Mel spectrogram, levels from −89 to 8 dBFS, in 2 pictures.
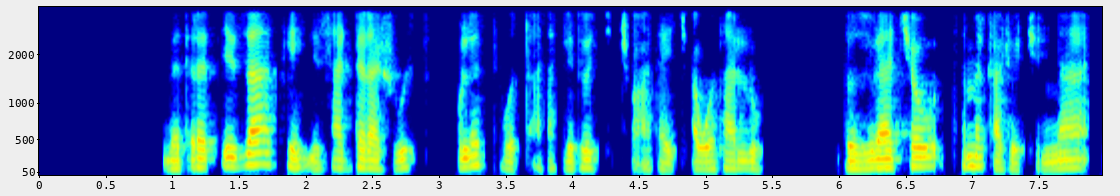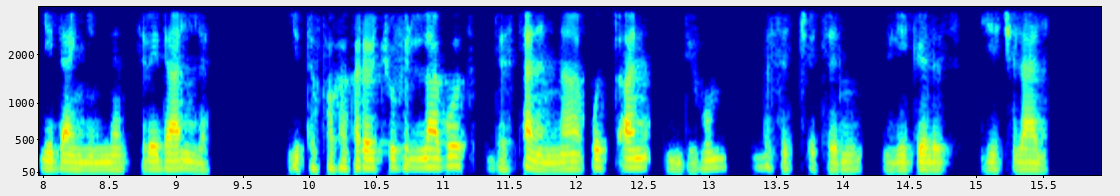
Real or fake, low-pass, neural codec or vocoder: real; 3.6 kHz; none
